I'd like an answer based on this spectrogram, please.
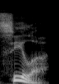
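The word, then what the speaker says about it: sīla: The first group he called Sila, say it like S-E-E law, and it means ethical conduct.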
